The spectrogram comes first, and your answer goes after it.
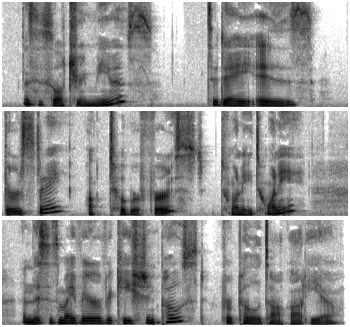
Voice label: F, Verification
